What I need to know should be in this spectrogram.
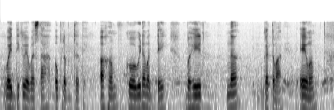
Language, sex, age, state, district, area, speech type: Sanskrit, male, 18-30, Maharashtra, Pune, urban, spontaneous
